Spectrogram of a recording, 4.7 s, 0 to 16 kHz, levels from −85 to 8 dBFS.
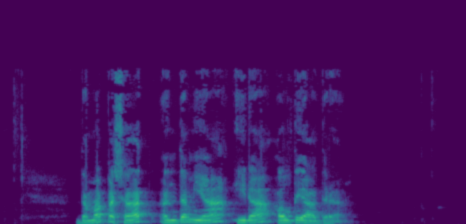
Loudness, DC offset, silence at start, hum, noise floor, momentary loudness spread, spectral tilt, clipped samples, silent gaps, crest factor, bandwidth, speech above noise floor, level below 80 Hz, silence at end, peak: -25 LUFS; under 0.1%; 0.75 s; none; -84 dBFS; 9 LU; -6 dB/octave; under 0.1%; none; 18 dB; 11.5 kHz; 60 dB; -64 dBFS; 1.25 s; -8 dBFS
